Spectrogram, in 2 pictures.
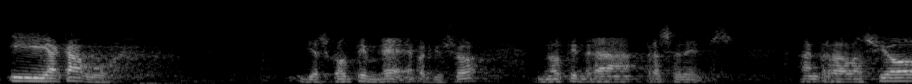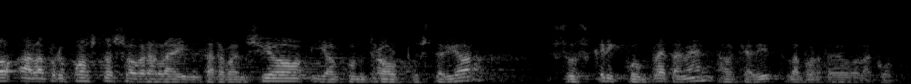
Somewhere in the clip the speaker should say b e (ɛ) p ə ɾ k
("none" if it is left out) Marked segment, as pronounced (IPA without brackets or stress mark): ɛ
